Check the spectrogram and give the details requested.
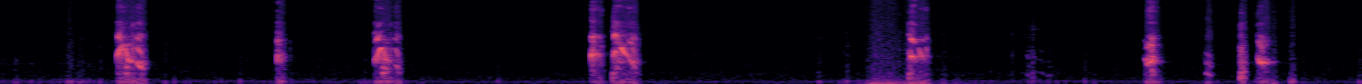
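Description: Brief sharp bursts recur irregularly, some in quick pairs, fitting hiccups rather than sneezes.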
